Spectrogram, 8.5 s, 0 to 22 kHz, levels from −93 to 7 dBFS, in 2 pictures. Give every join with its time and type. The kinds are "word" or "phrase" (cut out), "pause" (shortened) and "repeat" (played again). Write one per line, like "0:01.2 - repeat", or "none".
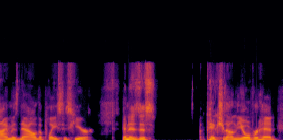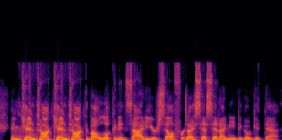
0:03.4 - word
0:05.0 - repeat
0:07.0 - word
0:07.3 - repeat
